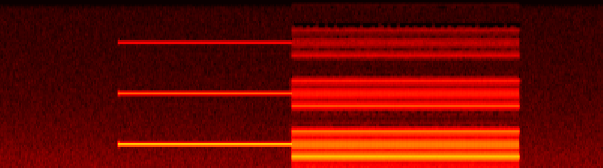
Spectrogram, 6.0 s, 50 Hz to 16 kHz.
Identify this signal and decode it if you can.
Cassette data (Kansas City type), 1200 baud, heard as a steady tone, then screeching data.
